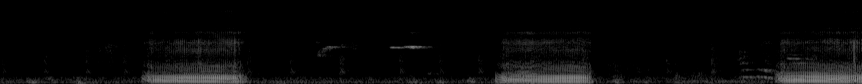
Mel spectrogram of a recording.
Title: Snoring French Bulldog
